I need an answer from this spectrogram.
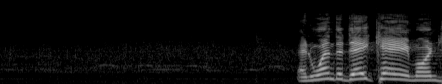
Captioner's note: applause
